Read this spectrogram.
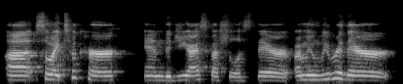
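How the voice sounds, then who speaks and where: Chatty and earnest, this thirtysomething guest parent shares her story in a relaxed interview, performing the conversations she recalls and peppering her talk with "like" and "you know". She has a mid-range voice, pushed and bright, at normal speed.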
